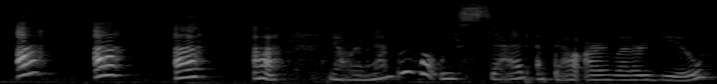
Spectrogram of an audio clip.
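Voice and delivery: normal talking voice

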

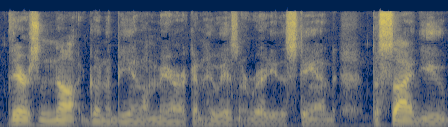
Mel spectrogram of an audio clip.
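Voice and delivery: normal talking voice

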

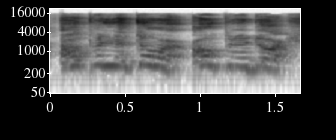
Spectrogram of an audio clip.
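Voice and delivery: high, urgent mock command; imitating a police yell. Police officer outside her door, high urgent mock shout. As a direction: call through the door like a cop. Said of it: "policeman is steady yelling".

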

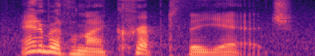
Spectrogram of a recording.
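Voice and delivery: usual speaking voice

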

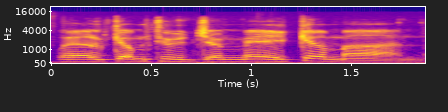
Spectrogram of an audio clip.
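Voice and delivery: slow, loud, hammed-up Jamaican accent; over-the-top Jamaican welcome; mock Jamaican. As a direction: greet them like a cartoon Jamaican. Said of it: "be Jamaican".

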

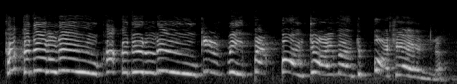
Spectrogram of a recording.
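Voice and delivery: high, loud rooster crow and shout; crowing rooster demand. Acted. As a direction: crow it out, then demand the button back. Rooster crows again.

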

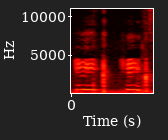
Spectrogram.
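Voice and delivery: very high, soft squeak; squeaking mouse. Acted. Little mouse squeaking at the cats, tiny squeak. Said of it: "and he's saying".

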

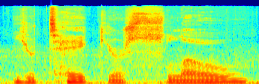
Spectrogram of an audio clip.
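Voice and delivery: ordinary talk, nothing marked

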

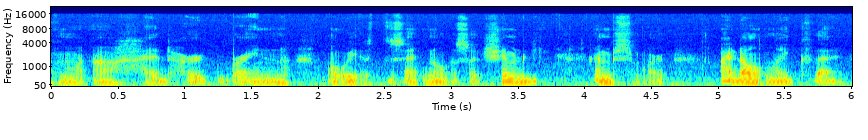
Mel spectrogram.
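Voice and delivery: normal talking voice

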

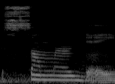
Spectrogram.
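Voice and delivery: plain reading voice

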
